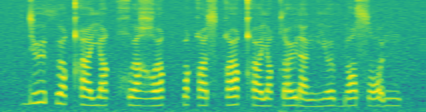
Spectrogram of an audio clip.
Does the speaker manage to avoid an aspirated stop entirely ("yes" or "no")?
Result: no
